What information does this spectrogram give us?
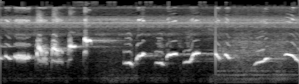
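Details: Kacer, or oriental magpie-robin, singing to unsettle rival birds: rapid scratchy notes, then clear rising and falling whistles, with a brief rattling noise in the second half and a thin constant hiss behind.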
